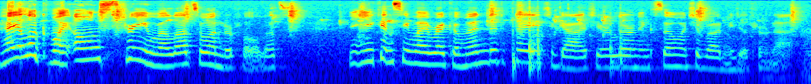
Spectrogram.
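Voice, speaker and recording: Noticeable background noise behind a woman's high voice at a moderate pace, with big swings in loudness. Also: lively intonation. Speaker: streamer. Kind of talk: casual live stream chat. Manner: halting.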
